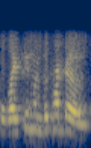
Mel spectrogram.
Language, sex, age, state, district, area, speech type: Bodo, female, 60+, Assam, Chirang, rural, conversation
